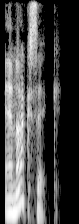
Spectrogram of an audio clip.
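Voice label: "anoxic", British English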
